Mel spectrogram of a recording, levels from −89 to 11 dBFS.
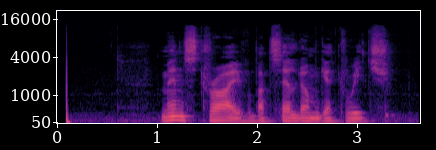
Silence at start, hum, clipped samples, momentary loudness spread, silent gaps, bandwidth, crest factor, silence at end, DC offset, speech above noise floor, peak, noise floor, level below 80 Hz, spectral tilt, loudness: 0.1 s; none; under 0.1%; 11 LU; none; 13.5 kHz; 18 dB; 0.2 s; under 0.1%; 27 dB; -16 dBFS; -60 dBFS; -54 dBFS; -5 dB/octave; -34 LUFS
